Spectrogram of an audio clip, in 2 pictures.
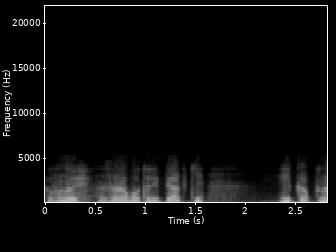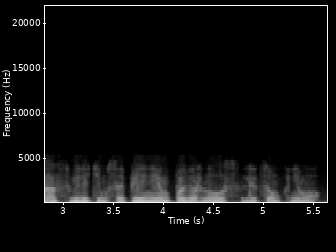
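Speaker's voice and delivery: plain reading voice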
